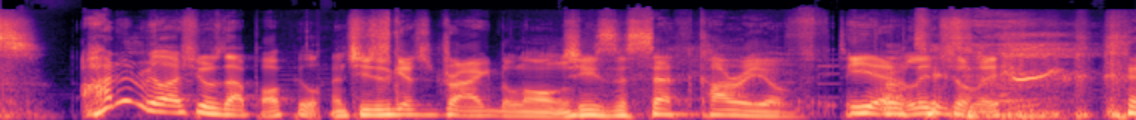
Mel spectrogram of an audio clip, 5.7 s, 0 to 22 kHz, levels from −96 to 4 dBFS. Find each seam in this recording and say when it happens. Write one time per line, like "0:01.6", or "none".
0:01.6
